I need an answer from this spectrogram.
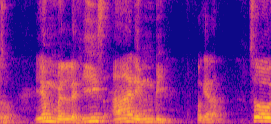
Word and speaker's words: MP: Though letter is consonant, sound is vowel, so it should be with the an MLA, an MP.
